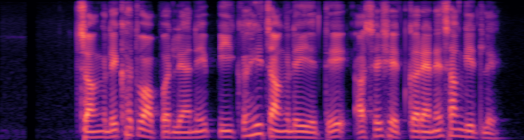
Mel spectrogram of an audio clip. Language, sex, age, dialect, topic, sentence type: Marathi, male, 18-24, Standard Marathi, agriculture, statement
